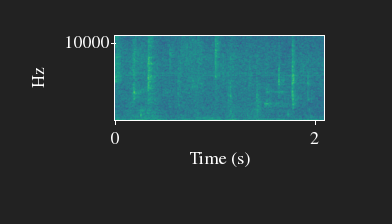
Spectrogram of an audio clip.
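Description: Laptop keyboard keys clicking: a handful of irregularly spaced keystrokes as code is typed, over a low steady hum.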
